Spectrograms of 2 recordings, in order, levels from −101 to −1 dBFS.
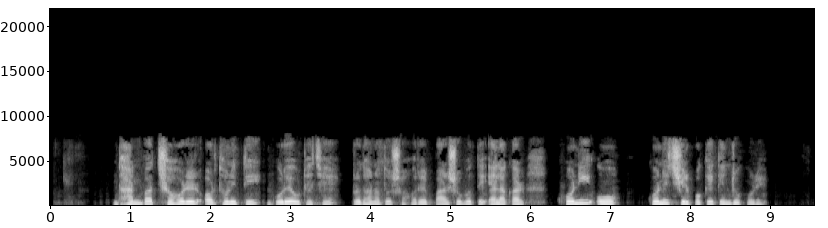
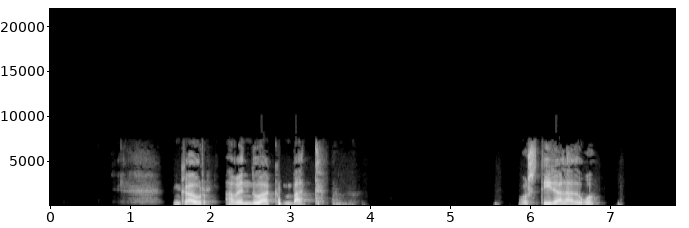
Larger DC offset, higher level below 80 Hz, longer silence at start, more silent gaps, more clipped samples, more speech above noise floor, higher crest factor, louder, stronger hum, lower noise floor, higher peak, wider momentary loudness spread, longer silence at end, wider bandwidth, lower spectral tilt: neither; about the same, -60 dBFS vs -64 dBFS; second, 0.8 s vs 1.1 s; second, none vs 1.44-1.50 s, 3.98-4.18 s, 4.29-5.53 s, 5.77-5.85 s; neither; first, 67 dB vs 26 dB; second, 16 dB vs 22 dB; about the same, -18 LUFS vs -18 LUFS; neither; first, -84 dBFS vs -43 dBFS; about the same, -2 dBFS vs 0 dBFS; about the same, 11 LU vs 11 LU; second, 0.65 s vs 1 s; about the same, 7.8 kHz vs 7.6 kHz; about the same, -4.5 dB/octave vs -4.5 dB/octave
